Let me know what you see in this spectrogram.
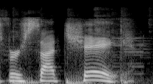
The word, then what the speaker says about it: Versace: Have you been pronouncing V-E-R-S-A-C-E wrong? – Versace? – What is that? Wrong. It is Versace. – I just said that. – You Versace. Said Versace. – Oh, Versace. – It's Versace. – Che. Yeah. – Like, what? Che.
